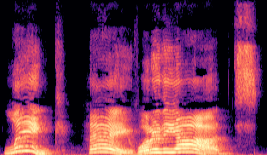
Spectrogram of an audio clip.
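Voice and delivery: high, loud, delighted cry across the road; excited call. A narrator's reading. Beetle spotting Link across the road, calling out with loud delight. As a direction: call out an old friend's name, thrilled. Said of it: "A familiar voice cried".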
